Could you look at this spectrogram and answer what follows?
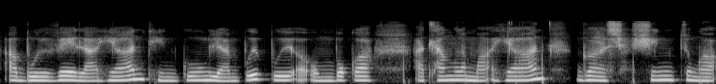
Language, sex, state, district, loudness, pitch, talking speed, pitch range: Mizo, female, Mizoram, Aizawl, -16 LUFS, 190 Hz, 165 wpm, 180-200 Hz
